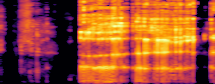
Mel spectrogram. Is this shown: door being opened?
no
